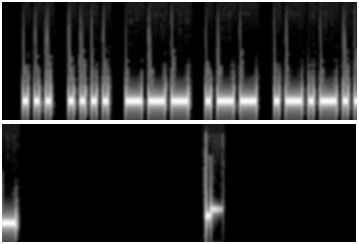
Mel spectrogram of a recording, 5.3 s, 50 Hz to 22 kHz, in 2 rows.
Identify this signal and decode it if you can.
Morse code, heard as a keyed tone, about 27 wpm, 700 Hz. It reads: SHOW.
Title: Sentences from Top 1000 Words - Review Part 6 - 28wpm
